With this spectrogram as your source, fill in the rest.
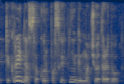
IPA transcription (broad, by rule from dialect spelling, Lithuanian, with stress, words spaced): tʲɪkˈrɐɪ nʲɛˈsɑːkoː ɪr pɐsˈkʊɪ ˈknʲiːɡoːj mɐˈt͡ʃʲɛʊ ɐtrɐˈdɐʊ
